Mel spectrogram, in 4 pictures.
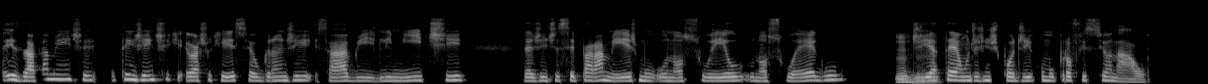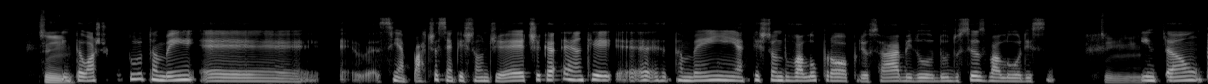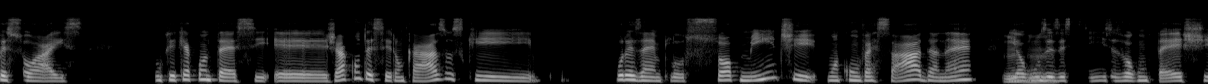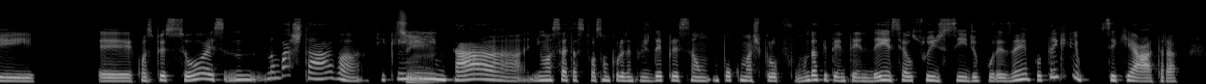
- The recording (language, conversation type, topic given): Portuguese, podcast, Como você equilibra o lado pessoal e o lado profissional?
- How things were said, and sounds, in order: tapping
